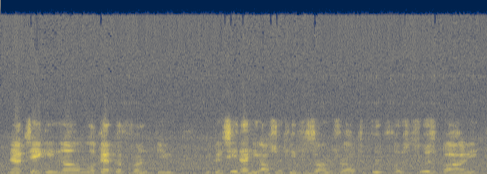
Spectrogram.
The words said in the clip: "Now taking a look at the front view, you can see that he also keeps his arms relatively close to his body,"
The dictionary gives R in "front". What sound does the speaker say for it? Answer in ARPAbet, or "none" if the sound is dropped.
R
